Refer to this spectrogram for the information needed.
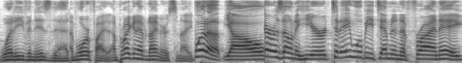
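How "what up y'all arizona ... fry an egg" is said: fake, put-on Southern American accent. Voicing a character's video intro in a put-on southern accent. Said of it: "I'm giving them a southern accent".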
